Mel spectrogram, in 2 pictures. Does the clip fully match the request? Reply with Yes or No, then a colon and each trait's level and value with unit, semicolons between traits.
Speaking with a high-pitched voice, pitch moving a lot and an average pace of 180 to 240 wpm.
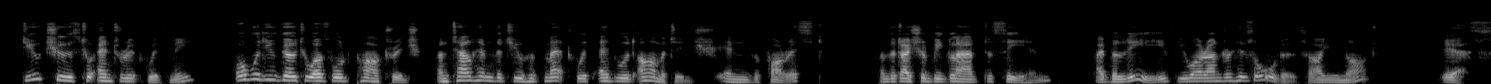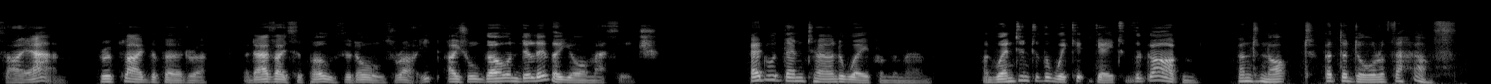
No: low, 135 Hz; wide, 6.5 semitones; average, 185 wpm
